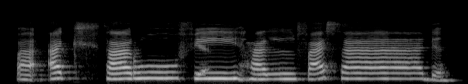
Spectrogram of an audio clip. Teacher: kalau bisa jangan ada jeda umumnya ketika kaf sukun ke sa. Fa'aktsaru dia langsung.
